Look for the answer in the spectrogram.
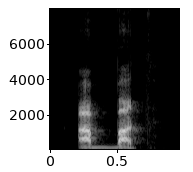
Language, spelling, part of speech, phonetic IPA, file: Russian, аббат, noun, [ɐˈb(ː)at], Ru-аббат.ogg
- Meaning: abbot, priest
